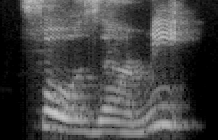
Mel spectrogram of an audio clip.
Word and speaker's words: faux amis: Here, faux amis.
